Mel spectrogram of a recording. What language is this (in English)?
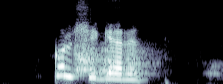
Kabyle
